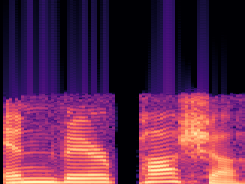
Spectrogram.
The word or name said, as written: Enver Pasa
